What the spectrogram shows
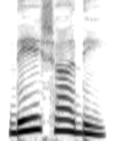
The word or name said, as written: ಧಾಷತ್ತು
